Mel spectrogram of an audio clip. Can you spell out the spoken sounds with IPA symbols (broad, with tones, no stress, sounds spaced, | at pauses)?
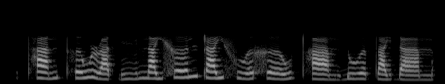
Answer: t̪ʰ a˨˩˦ n t̪ʰ ə˧˥ w ɹ a˨˩ t̚ ɣ i˨˩˦ n a˧ j x əː˧˥ n ʈ a˧˥ j f u˨˩˦ ə̯ x əː˨˩˦ w t̪ʰ a˨˩ m ɗ u˧ ə̯ t̪ a˧ j ɗ a˧ m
